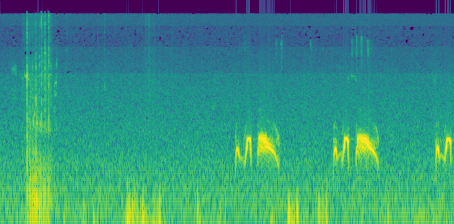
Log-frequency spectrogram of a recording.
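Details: Spotted dove calling in harsh midday sun, a wild bird answering and fighting a decoy bird. Three low cooing phrases of two or three quick notes, each ending in a rolling, falling coo, spaced about two seconds apart; a sharp knock near the start.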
